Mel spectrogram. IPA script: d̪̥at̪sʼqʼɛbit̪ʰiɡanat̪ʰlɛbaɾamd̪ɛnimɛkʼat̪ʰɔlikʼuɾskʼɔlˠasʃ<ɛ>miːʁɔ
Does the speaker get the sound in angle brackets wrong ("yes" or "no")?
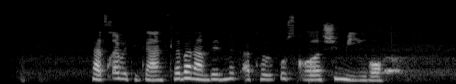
yes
